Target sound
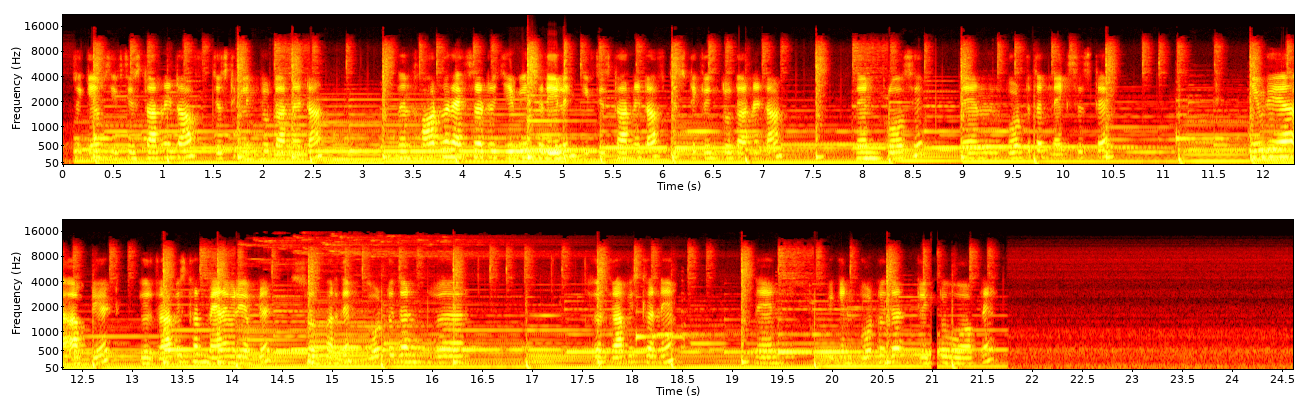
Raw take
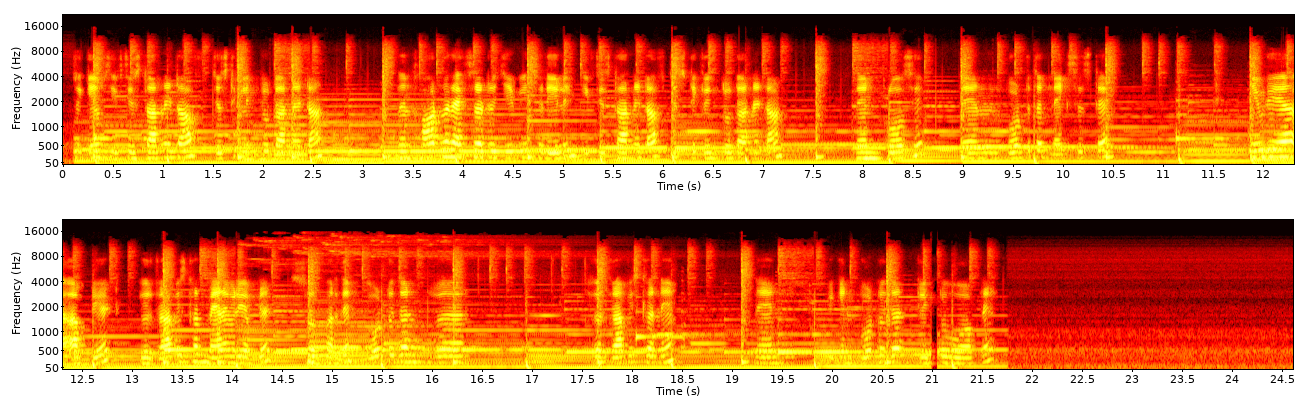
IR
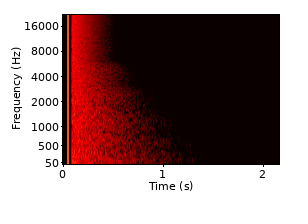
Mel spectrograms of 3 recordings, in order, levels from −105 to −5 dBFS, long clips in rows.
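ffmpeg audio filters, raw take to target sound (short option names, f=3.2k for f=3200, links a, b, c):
-filter_complex "[0:a]asplit=3[a][b][c];[a]afade=t=out:st=4.45:d=0.02[d];[b]acontrast=61,afade=t=in:st=4.45:d=0.02,afade=t=out:st=5.03:d=0.02[e];[c]afade=t=in:st=5.03:d=0.02[f];[d][e][f]amix=inputs=3:normalize=0"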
